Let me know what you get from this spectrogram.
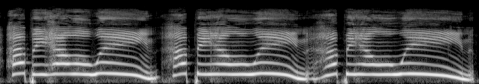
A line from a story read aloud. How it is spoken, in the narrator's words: The zookeepers all shouted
